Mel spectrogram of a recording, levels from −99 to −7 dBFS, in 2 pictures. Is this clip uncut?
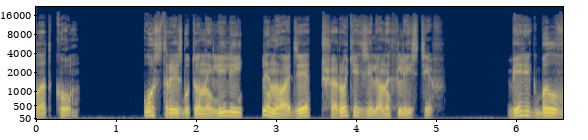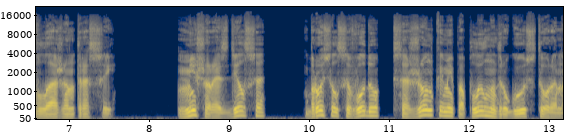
no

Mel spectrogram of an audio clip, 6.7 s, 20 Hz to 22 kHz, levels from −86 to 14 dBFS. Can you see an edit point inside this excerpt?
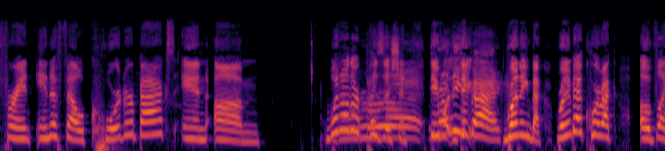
no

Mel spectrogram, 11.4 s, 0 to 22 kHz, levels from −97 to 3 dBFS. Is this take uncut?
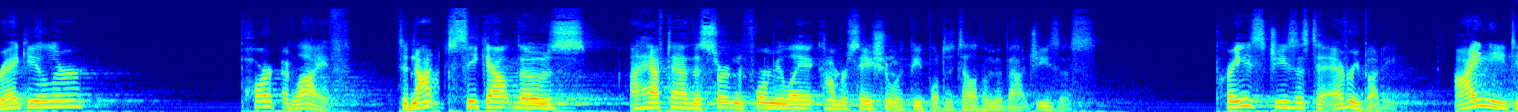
no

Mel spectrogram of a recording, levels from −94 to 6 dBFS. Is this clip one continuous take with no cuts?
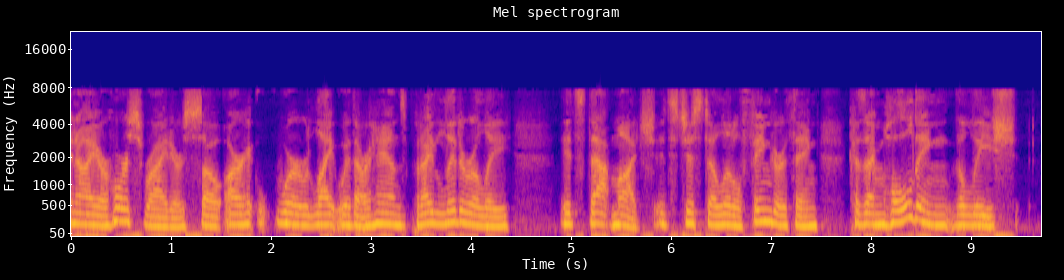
yes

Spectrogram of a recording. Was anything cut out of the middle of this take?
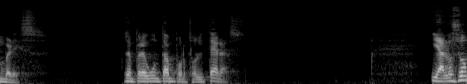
yes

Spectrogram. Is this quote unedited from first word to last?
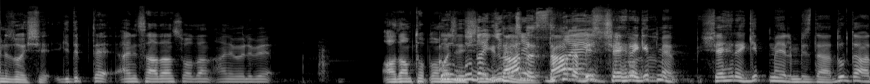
yes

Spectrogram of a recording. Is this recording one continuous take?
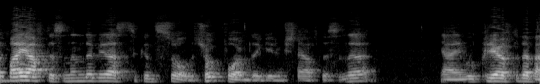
no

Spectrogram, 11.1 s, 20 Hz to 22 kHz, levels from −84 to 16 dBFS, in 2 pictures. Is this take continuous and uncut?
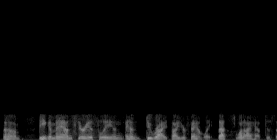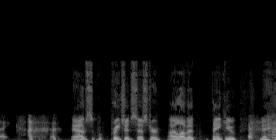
yes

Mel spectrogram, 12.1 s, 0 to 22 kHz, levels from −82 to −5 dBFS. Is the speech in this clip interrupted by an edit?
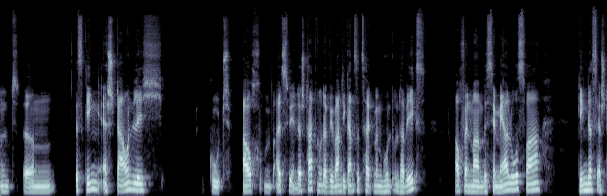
yes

